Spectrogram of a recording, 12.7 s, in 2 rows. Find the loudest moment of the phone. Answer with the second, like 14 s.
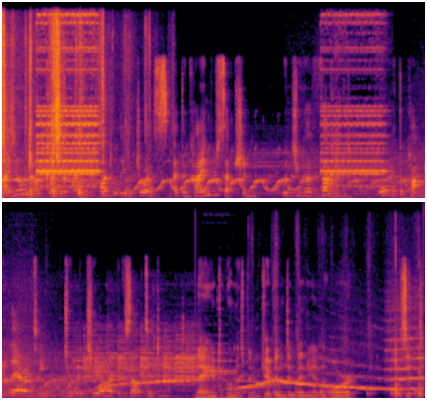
1 s.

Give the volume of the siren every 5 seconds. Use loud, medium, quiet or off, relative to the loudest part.
medium, medium, loud.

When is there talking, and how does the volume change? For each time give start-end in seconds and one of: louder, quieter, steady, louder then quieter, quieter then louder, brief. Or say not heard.
0.0-12.6 steady.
